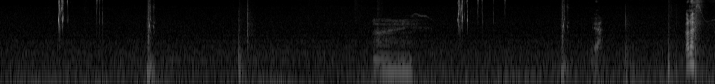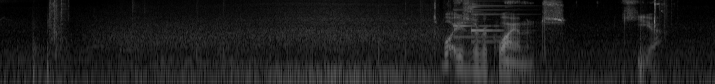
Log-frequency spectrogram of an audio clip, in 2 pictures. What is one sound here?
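Short interface clicks tick now and then.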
